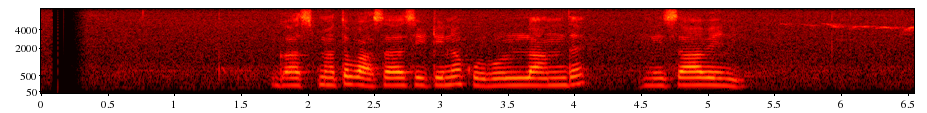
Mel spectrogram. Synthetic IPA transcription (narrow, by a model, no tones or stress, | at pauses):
ɡasmat̪əʋasaːsiʈinəkuɾulːand̪ə | nisaːʋeni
